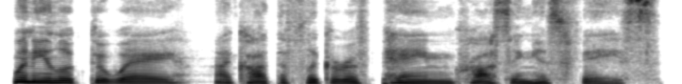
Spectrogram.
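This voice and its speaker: A woman voices a defiant rebel heroine telling her own story in an audiobook. Her voice sits low and warm, with a controlled, introspective delivery. The sound is dry and close, and she stays guarded and wry. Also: steady tone, moderate pace, no echo, close to an everyday voice. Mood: guarded, observant. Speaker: audiobook narrator. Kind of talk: first-person scripted narration, audiobook.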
